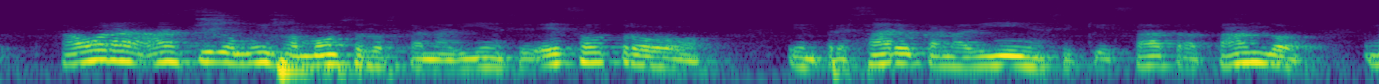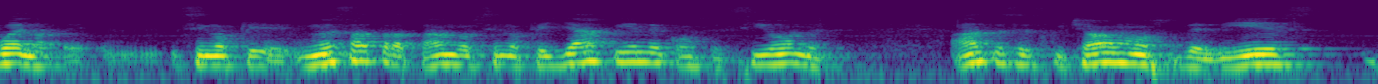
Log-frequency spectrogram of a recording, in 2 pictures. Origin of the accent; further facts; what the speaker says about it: Mexico; ¿No somos mexicanos para defender nuestra nación?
